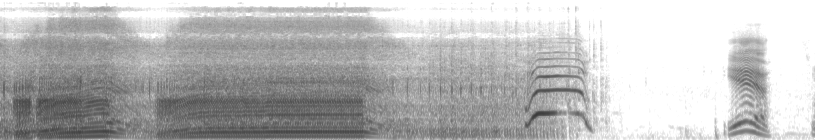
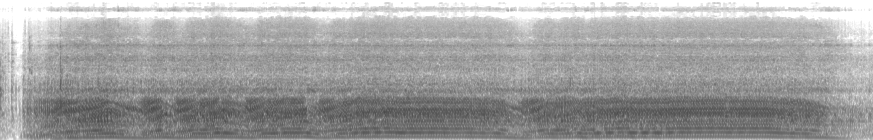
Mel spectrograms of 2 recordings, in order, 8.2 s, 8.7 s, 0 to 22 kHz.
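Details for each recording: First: Weed Eater FeatherLight Plus FL26 two-stroke string trimmer with a new replacement carburetor, after idle screw adjustment: picks up cleanly to a high, steady scream, holds it, drops back and blips crisply; running properly. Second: Weed Eater FeatherLight Plus FL26 two-stroke string trimmer with a new replacement carburetor: high buzzy revs keep swinging up and down every second or so instead of settling; surging idle while the idle screw is being adjusted.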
